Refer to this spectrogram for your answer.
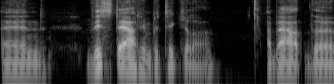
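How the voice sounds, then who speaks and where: A man with an Australian accent and a very deep, low pitch is heard in a dry, close sound with no echo. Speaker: author and historian. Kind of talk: interview. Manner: many fillers and restarts.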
